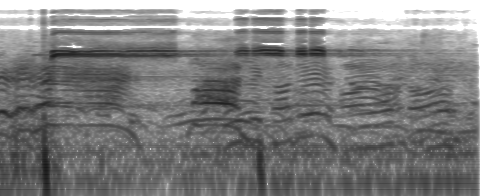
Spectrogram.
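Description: A referee's whistle blows shrilly in sharp blasts.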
